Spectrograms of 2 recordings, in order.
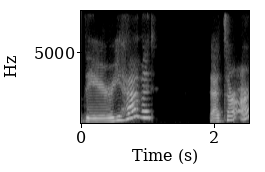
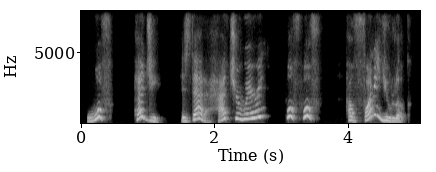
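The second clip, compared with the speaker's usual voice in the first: higher, barky voice with sharp woofs; barking farm dog; 4 semitones higher than usual. Acted. Farm dog teasing Hedgie about his hat, barking higher. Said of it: "She barked".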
